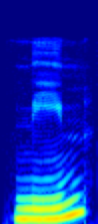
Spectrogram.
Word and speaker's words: 您: The difference is the tone. Nin is more polite and formal, and ni is more casual. So in many sentences, you can replace ni with nin to sound more polite.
